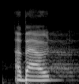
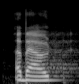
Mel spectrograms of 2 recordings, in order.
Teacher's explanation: We do not usually say every part with equal strength. We say about with a light first sound and a stronger second part.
